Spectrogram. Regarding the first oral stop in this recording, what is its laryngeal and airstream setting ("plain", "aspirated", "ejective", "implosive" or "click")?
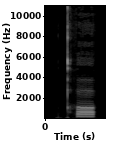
aspirated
